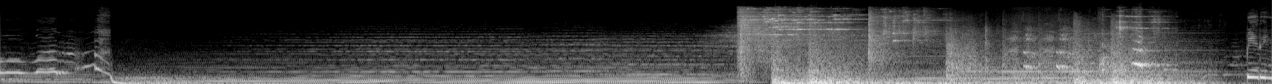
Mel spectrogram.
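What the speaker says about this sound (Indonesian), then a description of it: "Piring dan gelas pecah berantakan di lantai rumah." Plates and glasses shatter loudly on a house floor, a sudden crash after a sustained tonal drone, followed by several seconds of clattering and breaking debris.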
